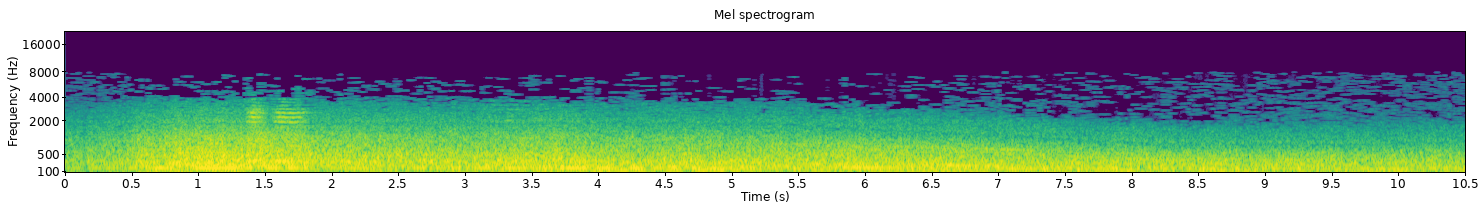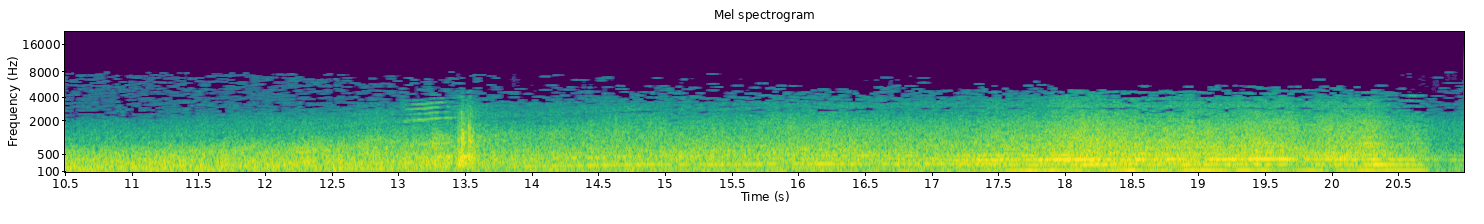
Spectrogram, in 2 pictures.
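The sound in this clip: Street traffic rumbling steadily, a dense low roar of passing vehicles that swells and eases, with a brief sharp transient near the middle.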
